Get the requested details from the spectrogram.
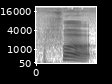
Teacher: ये फ ओठ के साथ साथ इसमें वायु भी निकलती है मुंह से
